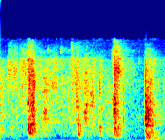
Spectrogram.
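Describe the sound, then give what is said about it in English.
A door leading to a kitchen is opened with a handful of dull thuds and clunks spaced unevenly over a couple of seconds, with a faint background hiss and no talking. “Stepping to another door, he opens it to find Louis in the kitchen.”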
